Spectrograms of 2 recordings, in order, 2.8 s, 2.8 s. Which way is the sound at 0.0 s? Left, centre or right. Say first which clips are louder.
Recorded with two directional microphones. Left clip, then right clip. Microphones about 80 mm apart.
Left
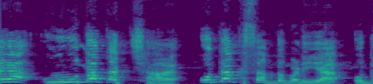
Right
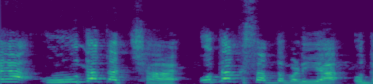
Left 1 dB; centre.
